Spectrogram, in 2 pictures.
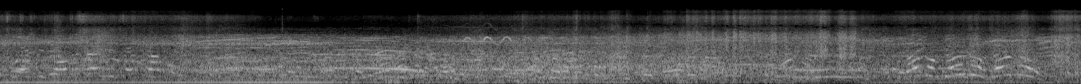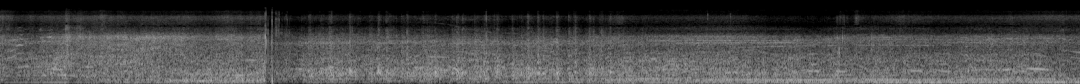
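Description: A crowd shouts and whistles outdoors.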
